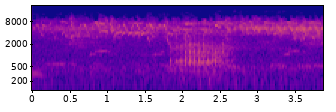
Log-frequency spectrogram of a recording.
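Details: Many birds sing over each other at dawn at Tophill Low nature reserve beside the main hide's picnic table, 30 March 2019. The chorus is thick, high and chattering, with a short buzzy, rattling burst in the middle.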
